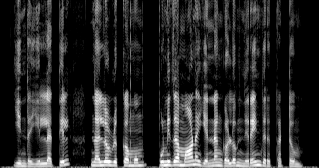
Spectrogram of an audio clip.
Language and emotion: Tamil, neutral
